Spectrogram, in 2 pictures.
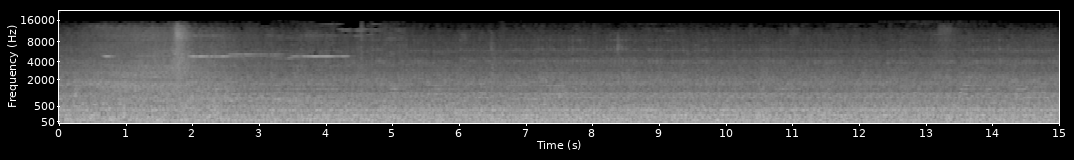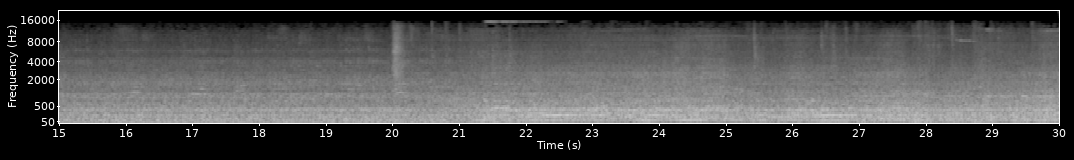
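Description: Cummins ISL9 inline-six diesel of a 2011 NABI 40-SFW transit bus heard from inside the passenger cabin, running with its radiator fan on. About two-thirds of the way through a sharp click sounds, and the engine then gets louder as the bus accelerates, with a rising whine near the end.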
